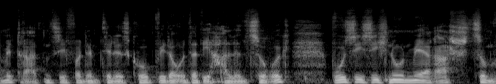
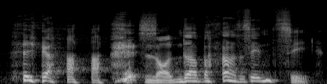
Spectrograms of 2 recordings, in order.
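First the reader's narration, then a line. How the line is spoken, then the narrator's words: Laughing. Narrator (German): lachte Gordon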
